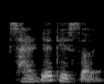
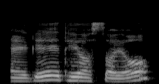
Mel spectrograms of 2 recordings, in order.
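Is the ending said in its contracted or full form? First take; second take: contracted; full. First: The ending is shortened to a single syllable dwaet. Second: The ending is said in full as doe-eot-eoyo.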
